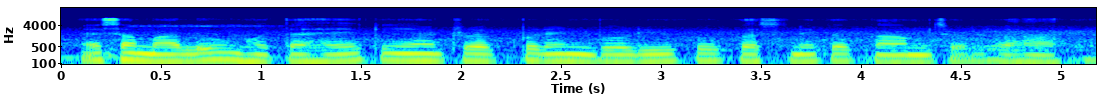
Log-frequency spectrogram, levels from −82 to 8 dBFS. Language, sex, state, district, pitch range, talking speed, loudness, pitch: Hindi, male, Bihar, Kishanganj, 115-125 Hz, 185 wpm, -34 LUFS, 120 Hz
